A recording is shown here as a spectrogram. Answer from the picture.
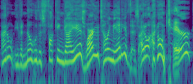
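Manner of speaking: loud, high-pitched mock outburst; exasperated rant. Racer inwardly rants about a chatty stranger, exasperated. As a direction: vent in comic exasperation, pitch climbing.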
